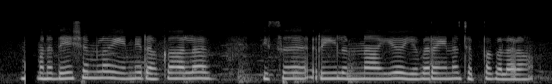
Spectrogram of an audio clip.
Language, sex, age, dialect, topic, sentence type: Telugu, female, 18-24, Southern, agriculture, statement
